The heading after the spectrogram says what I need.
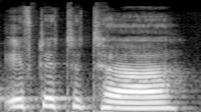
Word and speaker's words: IFTTT: for you i call iftata that because it's if this then that they say it rhymes with lift but i like saying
